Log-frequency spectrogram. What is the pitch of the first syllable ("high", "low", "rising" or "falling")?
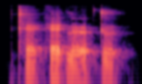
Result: low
